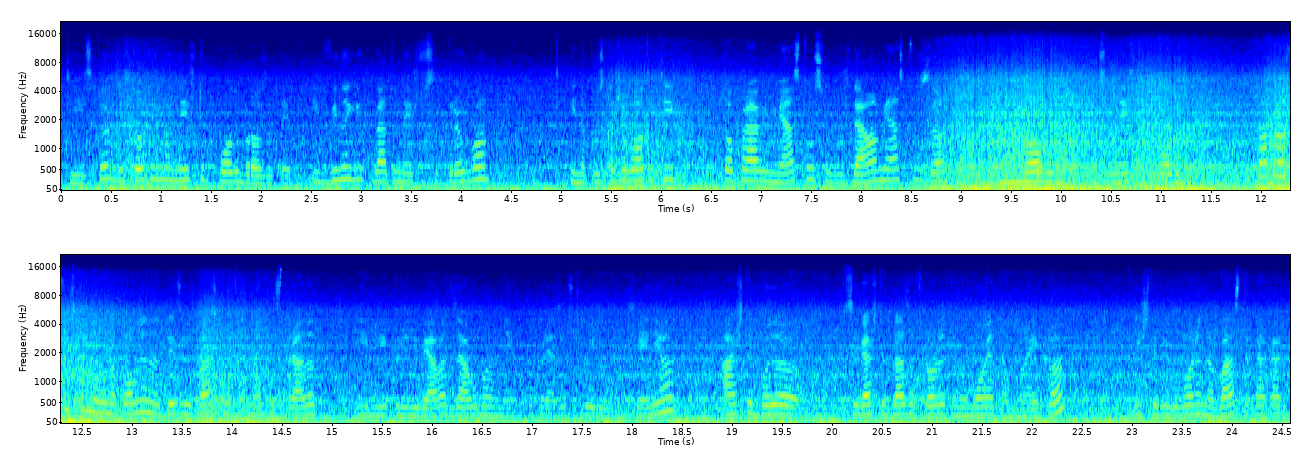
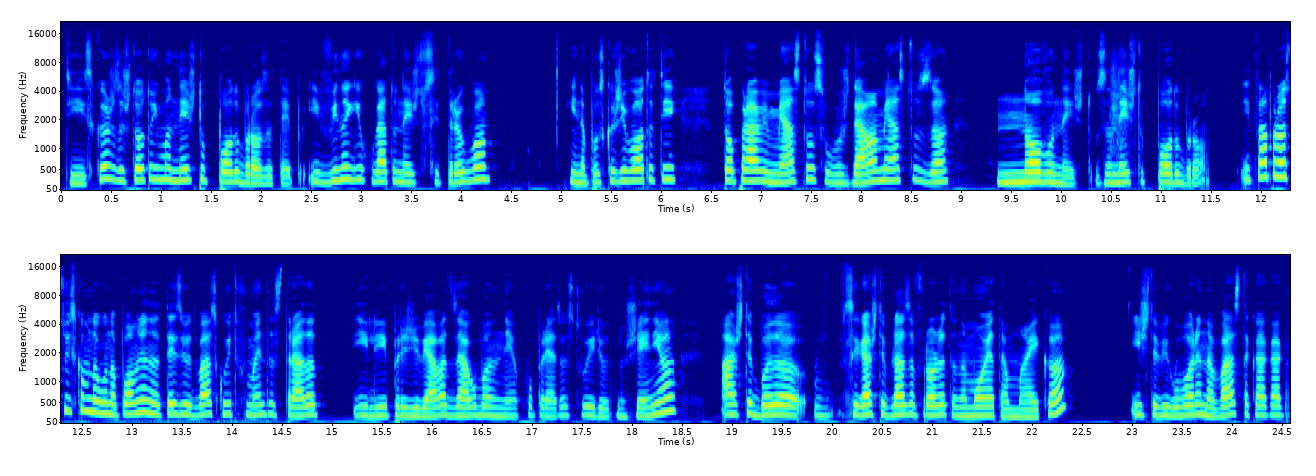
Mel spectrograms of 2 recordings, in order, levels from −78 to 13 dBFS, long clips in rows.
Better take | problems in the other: second | wind noise on the microphone; heavy; as loud as the speech

